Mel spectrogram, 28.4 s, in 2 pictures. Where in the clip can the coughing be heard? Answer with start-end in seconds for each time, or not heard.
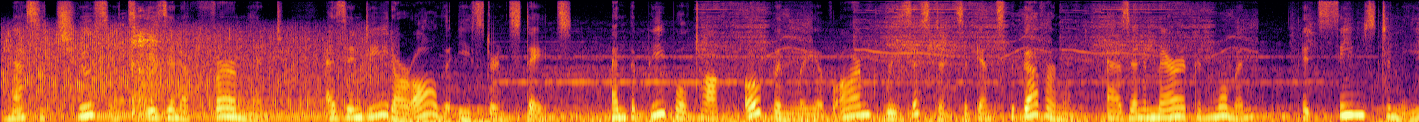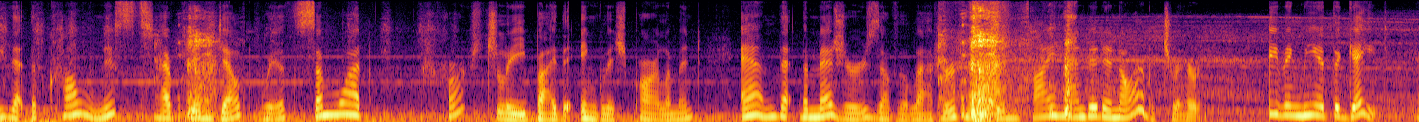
1.0-1.8, 15.7-16.9, 23.6-24.9.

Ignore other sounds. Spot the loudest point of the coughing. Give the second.
24 s.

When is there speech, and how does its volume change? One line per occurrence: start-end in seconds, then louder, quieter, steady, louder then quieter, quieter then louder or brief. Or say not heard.
0.0-26.2 steady
26.9-28.3 brief.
